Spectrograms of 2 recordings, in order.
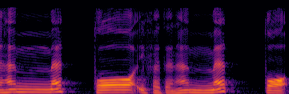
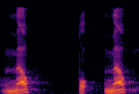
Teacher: بعض الناس إذا قرأ يقول همت طائفة، همت طاء، يبدأ بتاء وينتهي بطاء، هذا غير صحيح. ننتقل من ميم إلى طاء مباشرة، والتاء لم يعد لها أثر ولا وجود البتة · Shown in: second take · اللهم إلا إذا وقفنا عليها نقول همت، مش نقول همط، همت. · Term: التاء تدغم في الطاء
